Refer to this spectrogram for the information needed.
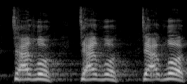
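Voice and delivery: mock excited little boy calling dad; a touch of a thrilled toddler; excited kid.

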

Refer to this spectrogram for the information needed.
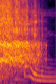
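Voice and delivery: high, loud outcry; a loud half-wailing shout; loud cry. Real, not acted. Excited overlapping exchange.

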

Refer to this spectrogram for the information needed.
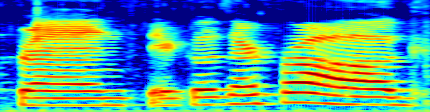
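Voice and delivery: ordinary talk

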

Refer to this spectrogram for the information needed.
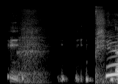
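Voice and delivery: high, breathy squeal; excited yelp. Real, not acted. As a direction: yelp it out in delight. Chaos erupts in the call.

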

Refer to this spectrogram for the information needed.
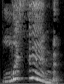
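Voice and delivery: high, loud little bug cry; tiny bug. Acted. Tiny bug alerting its friends, high and urgent. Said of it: "says this tiny bug".

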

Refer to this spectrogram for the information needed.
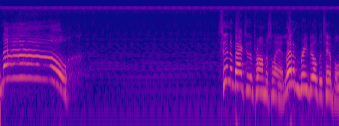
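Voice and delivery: a loud, high cry of "No!" then urgent pleading; protesting Israel. Retold or imitated. Israel protesting at being sent home, high alarmed cry. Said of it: "And they're going".

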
